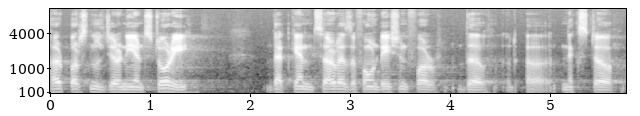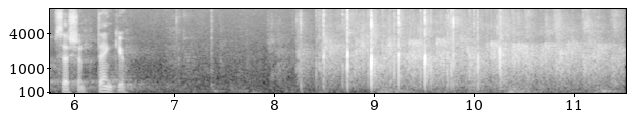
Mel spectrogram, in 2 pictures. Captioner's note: applause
